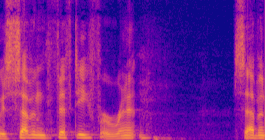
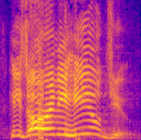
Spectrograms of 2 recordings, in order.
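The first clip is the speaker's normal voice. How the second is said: "already" cried out much higher and louder, peak of the sermon; climactic preaching cry; 13 semitones higher, 16 dB louder than usual. Acted. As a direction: hit "already" hard and high, near a shout. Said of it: "repeats line, second time climactic".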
